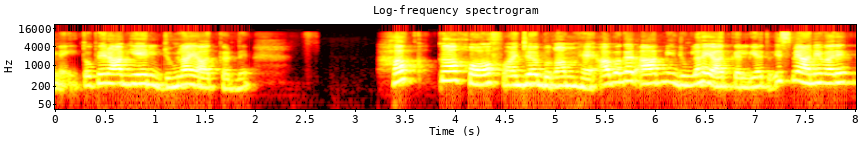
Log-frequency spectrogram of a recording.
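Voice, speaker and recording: A woman teaching an online grammar lesson, explaining patiently and listing letters one by one, with English words mixed in. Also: mid-range voice.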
